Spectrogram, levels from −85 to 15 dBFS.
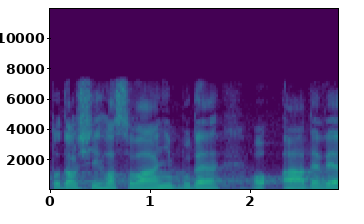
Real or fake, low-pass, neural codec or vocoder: real; 7.2 kHz; none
